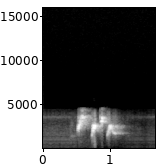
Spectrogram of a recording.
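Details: A single short, sweet phrase from a red-whiskered bulbul: three quick whistled notes that dip and rise, lasting under a second.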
